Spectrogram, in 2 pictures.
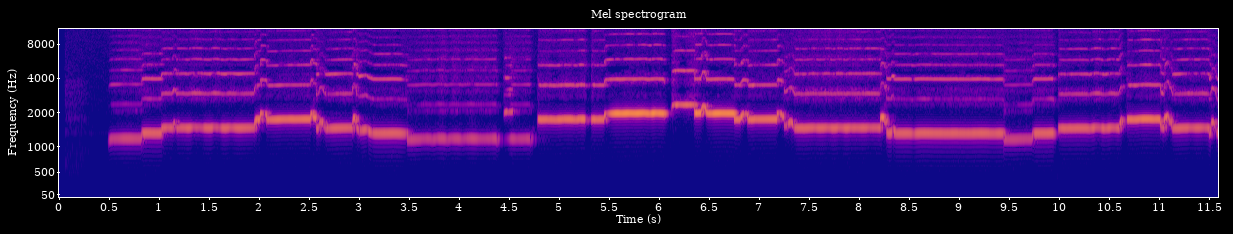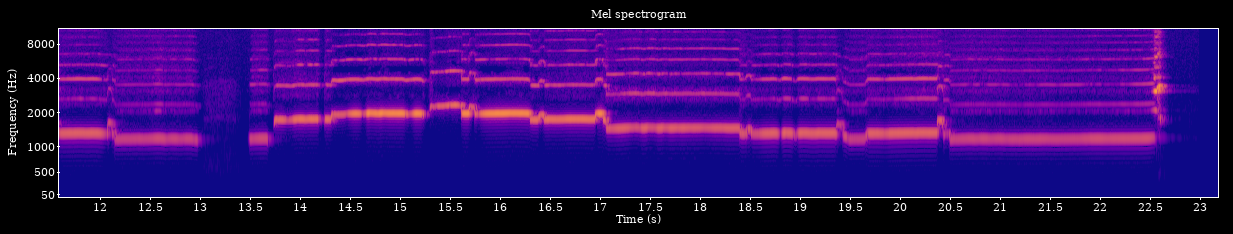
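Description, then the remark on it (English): A high, whistly medieval bone or wooden flute plays a stepwise melody on its own, in two long phrases split by a brief pause, with held notes and quick ornamented turns throughout. “was another one of their leisure activities, as we can see here from the bone and wooden flutes, drums or the string viol.”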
